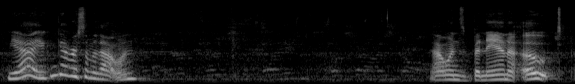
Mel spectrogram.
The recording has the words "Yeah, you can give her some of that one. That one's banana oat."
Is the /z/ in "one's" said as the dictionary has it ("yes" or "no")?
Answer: yes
